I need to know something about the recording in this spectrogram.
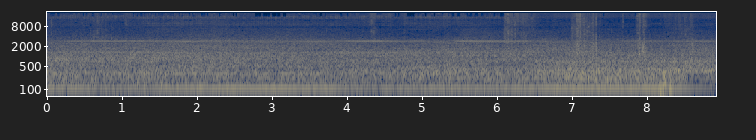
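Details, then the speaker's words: Arctic King air conditioner, refurbished with power-washed fins: constant low hum with a faint steady whine, no knock or rattle, as the compressor runs smoothly under fan noise and blows cold. "Wow. You hear the compressor running. Turn the fan up."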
